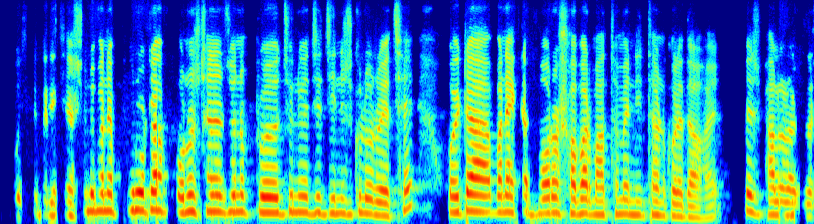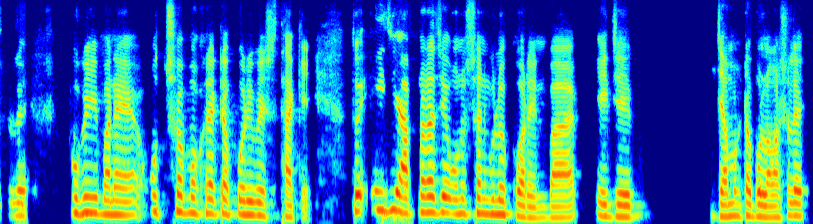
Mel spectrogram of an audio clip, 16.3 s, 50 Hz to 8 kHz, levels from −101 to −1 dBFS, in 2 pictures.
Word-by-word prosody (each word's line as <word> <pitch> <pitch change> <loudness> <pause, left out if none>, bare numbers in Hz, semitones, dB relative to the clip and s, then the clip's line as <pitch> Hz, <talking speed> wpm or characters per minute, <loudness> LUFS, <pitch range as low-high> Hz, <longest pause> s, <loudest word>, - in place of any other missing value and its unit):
বুঝতে 390 - -10
পেরেছি। 170 0 -7
আসলে 225 +4 0
মানে 225 0 +4
পুরোটা 235 0 +7 0.3
অনুষ্ঠানের 220 0 +3
জন্য 215 0 +2
প্রয়োজনীয় 205 +1 +4
যে 205 - -2
জিনিসগুলো 195 0 -3
রয়েছে, 165 +8 +1 0.5
ওইটা 225 +2 +6 0.2
মানে 215 0 +4
একটা 210 - -2
বড় 200 +1 +4
সভার 195 -1 +4
মাধ্যমে 185 +2 -2
নির্ধারণ 175 0 -4
করে 155 -1 +1
দেওয়া 140 -2 -2
হয়। 145 - -9 0.3
বেশ 220 -3 +2
ভালো 180 0 +1
লাগবে 160 -1 -4
আসলে 165 0 -5 0.5
খুবই 205 0 0 0.2
মানে 180 0 +1 0.3
উৎসবমুখর 200 -1 -3
একটা 190 0 -2
পরিবেশ 175 -3 0 0.2
থাকে। 150 - -3 0.4
তো - - 0 0.2
এইযে 235 0 -1
আপনারা 210 +2 +1
যে - - +3
অনুষ্ঠানগুলো 190 -1 -2
করেন 145 -3 -1
বা, 140 0 +1 0.4
এইযে 155 0 -2 1.0
যেমনটা 160 +1 0
বললাম 145 -2 +2
আসলে, 165 +3 -1
190 Hz, 155 wpm, -23 LUFS, 165-210 Hz, 1.0 s, পুরোটা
